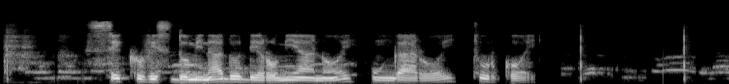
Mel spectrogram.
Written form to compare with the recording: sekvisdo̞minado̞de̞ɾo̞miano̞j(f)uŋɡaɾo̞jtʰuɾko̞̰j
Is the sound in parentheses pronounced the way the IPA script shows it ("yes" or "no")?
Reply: no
